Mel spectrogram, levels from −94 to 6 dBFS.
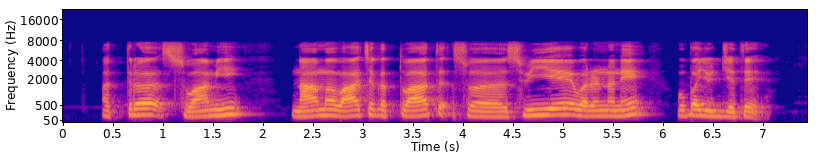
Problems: none marked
